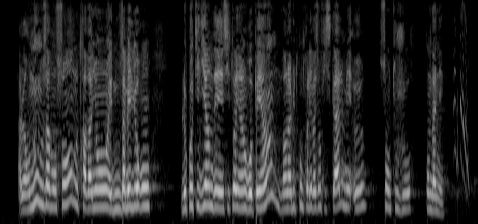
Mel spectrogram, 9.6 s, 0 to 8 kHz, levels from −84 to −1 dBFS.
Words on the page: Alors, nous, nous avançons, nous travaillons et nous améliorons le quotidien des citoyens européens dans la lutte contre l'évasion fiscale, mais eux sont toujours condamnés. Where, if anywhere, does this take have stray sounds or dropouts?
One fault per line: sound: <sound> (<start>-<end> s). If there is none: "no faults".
sound: chirp (9.1-9.4 s)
